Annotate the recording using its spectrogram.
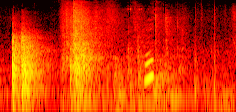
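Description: Two hard gusts of breath blown at lit trick birthday candles: a short one at once, then a longer one just after half a second. The candles will not go out.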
